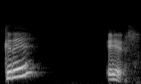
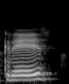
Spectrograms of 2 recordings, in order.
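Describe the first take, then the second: First: Creer muy lento, "cre", pausa, "er"; separado en sílabas. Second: Creer en un solo golpe, como "crer"; vocales en una sílaba. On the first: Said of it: "decimos creer". (creer silabeado despacio, con hiato marcado) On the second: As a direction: junta las dos es de creer en una. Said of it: "No decimos creer". (creer sin separar las vocales, una sílaba) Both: Shown as a demonstration.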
